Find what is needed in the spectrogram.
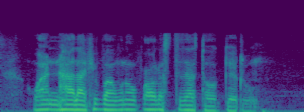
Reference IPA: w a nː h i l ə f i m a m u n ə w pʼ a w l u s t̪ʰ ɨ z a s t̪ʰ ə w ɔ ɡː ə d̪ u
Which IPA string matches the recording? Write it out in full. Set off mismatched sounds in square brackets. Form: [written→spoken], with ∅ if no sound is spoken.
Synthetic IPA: w a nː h [i→a] l [ə→a] f i [m→b] a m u n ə w pʼ a w l [u→o] s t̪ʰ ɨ z a [s→z] t̪ʰ ə w ɔ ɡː ə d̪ u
